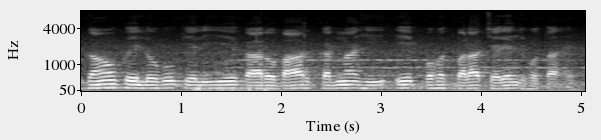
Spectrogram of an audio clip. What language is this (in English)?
Urdu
